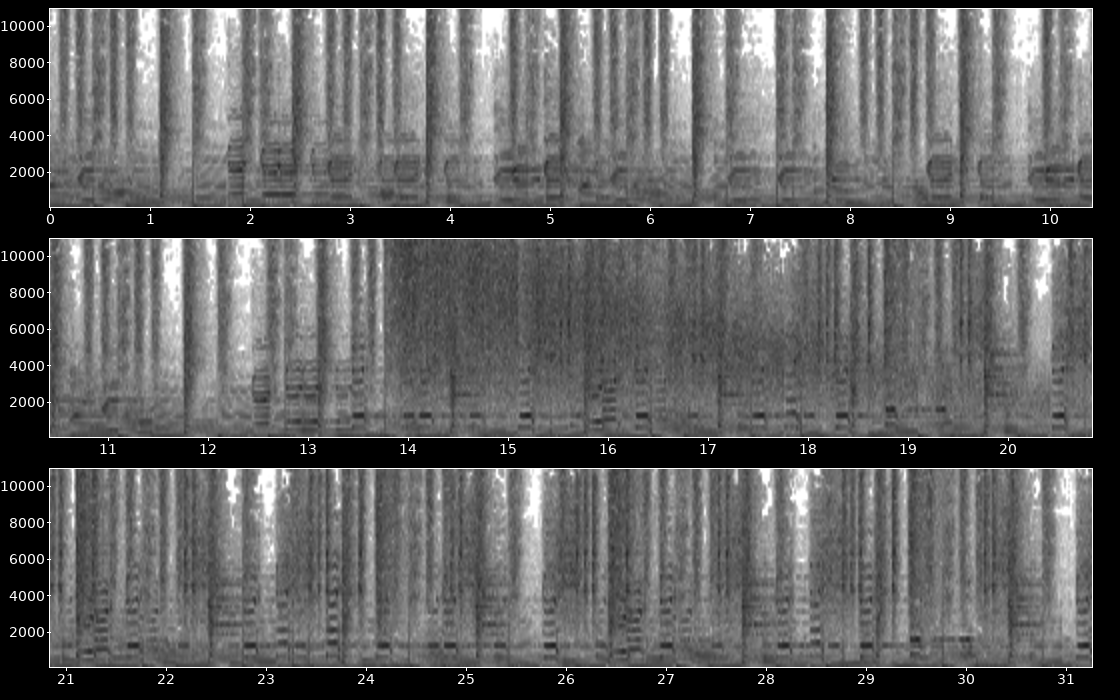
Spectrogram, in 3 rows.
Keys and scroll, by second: 0.8 g, 1.1 x, 2.2 z, 4.5 g, 4.7 x, 16.0 g, 17.5 Escape, 25.3 shift+g, 27.8 Escape, 29.2 KP_3.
